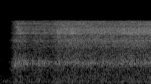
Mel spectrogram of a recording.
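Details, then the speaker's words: Sudden steady high hiss of a dental air-water syringe rinsing tooth number 20 after etching, with suction, during composite filling practice on a manikin (simulated). "okay that's good so technically we want to rinse for another 30 seconds or more"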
